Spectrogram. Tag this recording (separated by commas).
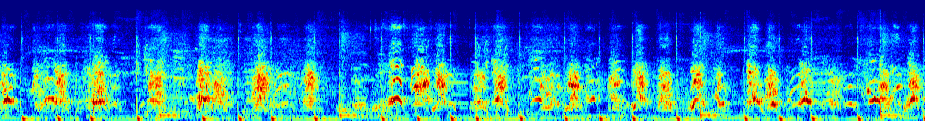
dog baying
